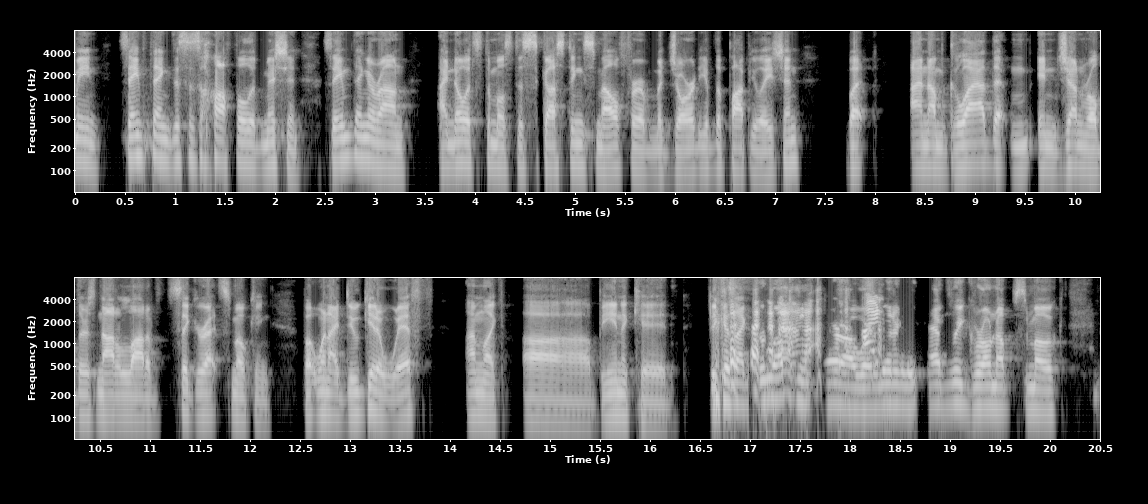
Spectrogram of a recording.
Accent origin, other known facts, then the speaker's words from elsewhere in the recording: Detroit, Michigan, United States; growing up in Detroit by so many factories and so many.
